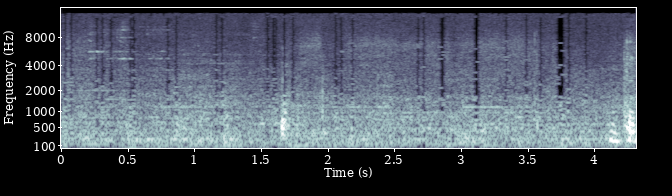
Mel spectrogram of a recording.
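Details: Quiet indoor room hiss with scattered faint clicks and a soft rustle near the end, no animal voice audible.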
